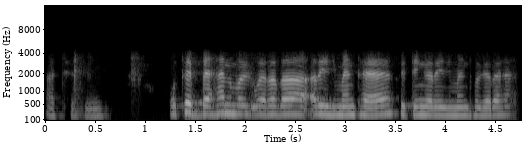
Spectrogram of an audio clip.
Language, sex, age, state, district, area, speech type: Punjabi, female, 30-45, Punjab, Rupnagar, urban, conversation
